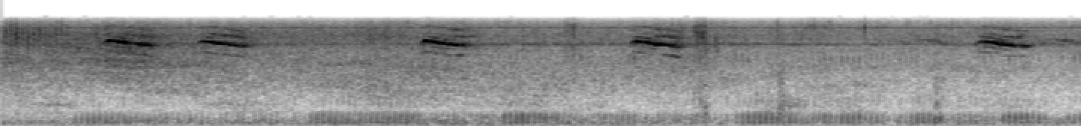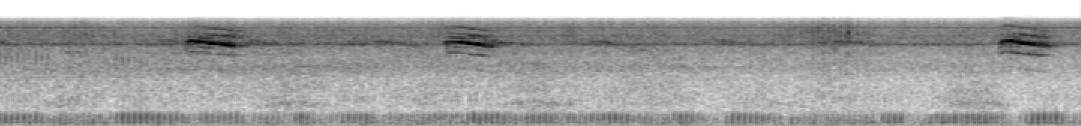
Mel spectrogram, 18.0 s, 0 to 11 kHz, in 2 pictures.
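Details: A captive male Canada lynx (Lynx canadensis), a zoo-born animal ambassador weighing 40.5 pounds and bulking up for winter, purrs in a steady, low, pulsing rumble with faint thin chirps above.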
